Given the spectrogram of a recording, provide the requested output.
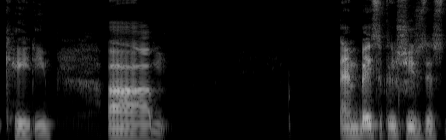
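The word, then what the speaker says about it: Cady: about this girl called caddy or Katie sorry I believe I believe was they pronounced Katie um and basically she's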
